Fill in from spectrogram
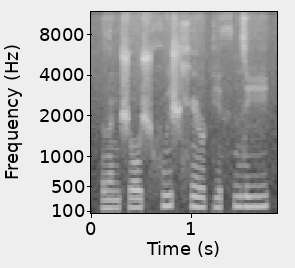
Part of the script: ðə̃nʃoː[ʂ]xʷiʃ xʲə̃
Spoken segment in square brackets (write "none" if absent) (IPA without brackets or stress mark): ʃ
